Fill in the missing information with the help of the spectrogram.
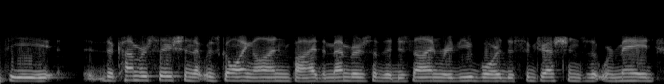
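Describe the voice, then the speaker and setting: A woman speaking over the phone as a public commenter at a board meeting, measured and reading prepared remarks. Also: fairly low pitch, a little hiss or hum. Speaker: public commenter, church council chair. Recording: tinny phone line.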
